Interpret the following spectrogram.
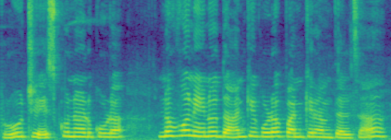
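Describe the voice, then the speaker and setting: A woman's voice: high voice, brisk, mellow, natural voice. A woman voicing an earnest young woman giving a firm scolding. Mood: stern.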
